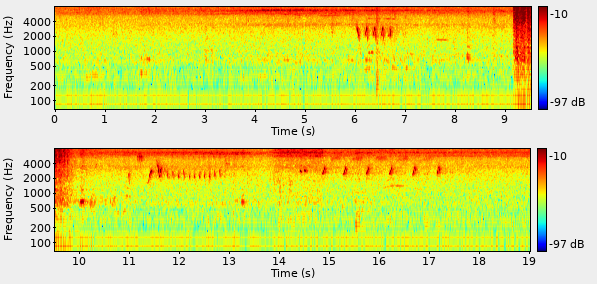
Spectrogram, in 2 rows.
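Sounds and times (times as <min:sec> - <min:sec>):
low steady hum: 0:00.0 - 0:09.2, 0:09.8 - 0:19.0
faint bird chirps: 0:01.6 - 0:02.1, 0:04.0 - 0:08.3, 0:10.0 - 0:17.5.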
